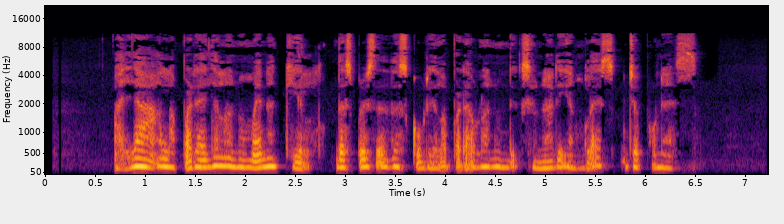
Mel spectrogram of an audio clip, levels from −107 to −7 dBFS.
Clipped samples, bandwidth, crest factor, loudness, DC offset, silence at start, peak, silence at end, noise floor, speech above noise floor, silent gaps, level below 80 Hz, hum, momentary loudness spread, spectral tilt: under 0.1%; 11.5 kHz; 22 dB; -29 LUFS; under 0.1%; 0.7 s; -8 dBFS; 0.75 s; -73 dBFS; 45 dB; none; -72 dBFS; none; 9 LU; -5.5 dB/octave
